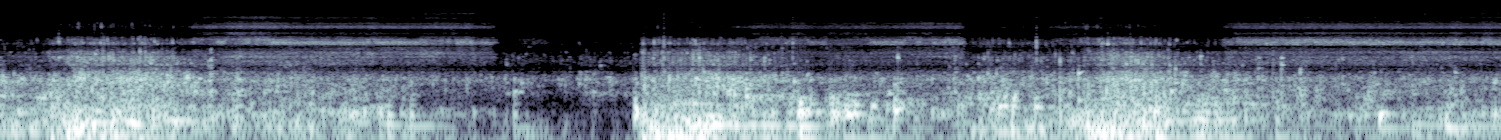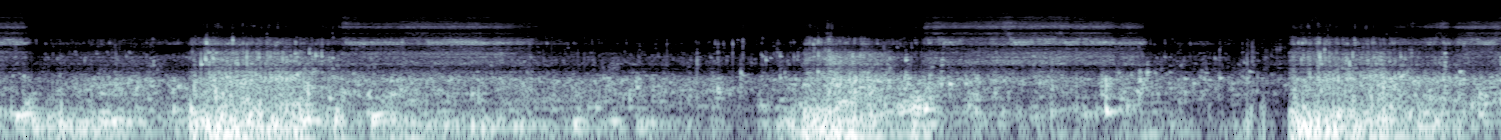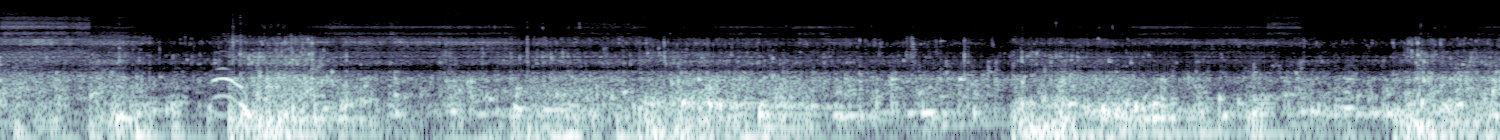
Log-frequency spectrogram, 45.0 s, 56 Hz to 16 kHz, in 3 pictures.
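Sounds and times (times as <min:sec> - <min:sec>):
exhaled bubbles rumbling: 0:00.0 - 0:04.3, 0:05.0 - 0:45.0
regulator hissing inhalations: 0:01.9 - 0:05.5, 0:07.5 - 0:09.7, 0:12.2 - 0:15.4, 0:18.4 - 0:20.6, 0:24.3 - 0:26.6, 0:29.3 - 0:31.6, 0:33.3 - 0:35.2, 0:37.4 - 0:38.7.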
